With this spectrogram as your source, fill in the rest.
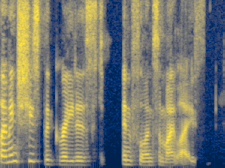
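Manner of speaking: choked-up voice, on the verge of crying. Describing a mother's influence on one's life, starting to cry. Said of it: "now I'm gonna start crying".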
